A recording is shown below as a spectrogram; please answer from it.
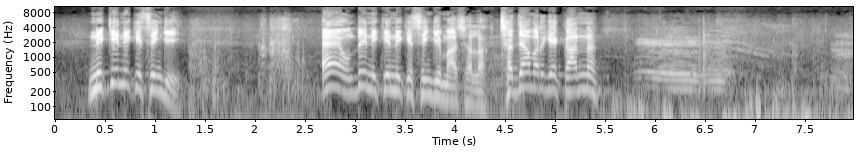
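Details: {'caption': 'Two pure Nili-Ravi buffaloes offered for sale in Pakistan, 03,01,2023: loud, strongly harmonic moos with arching pitch that falls at the end, in bursts near the start and through the middle, alongside people talking.'}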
